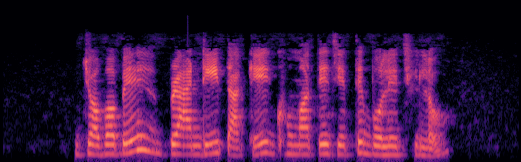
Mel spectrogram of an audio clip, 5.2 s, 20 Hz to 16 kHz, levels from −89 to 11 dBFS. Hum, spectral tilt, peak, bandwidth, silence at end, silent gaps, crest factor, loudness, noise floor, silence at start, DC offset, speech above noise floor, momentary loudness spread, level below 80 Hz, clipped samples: none; -3.5 dB/octave; 0 dBFS; 7.6 kHz; 0.75 s; none; 18 dB; -17 LUFS; -70 dBFS; 0.75 s; under 0.1%; 52 dB; 10 LU; -68 dBFS; under 0.1%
